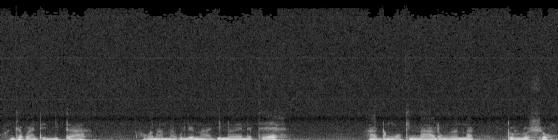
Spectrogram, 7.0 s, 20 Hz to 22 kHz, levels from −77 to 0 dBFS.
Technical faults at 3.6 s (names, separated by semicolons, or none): none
